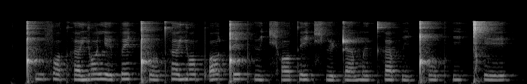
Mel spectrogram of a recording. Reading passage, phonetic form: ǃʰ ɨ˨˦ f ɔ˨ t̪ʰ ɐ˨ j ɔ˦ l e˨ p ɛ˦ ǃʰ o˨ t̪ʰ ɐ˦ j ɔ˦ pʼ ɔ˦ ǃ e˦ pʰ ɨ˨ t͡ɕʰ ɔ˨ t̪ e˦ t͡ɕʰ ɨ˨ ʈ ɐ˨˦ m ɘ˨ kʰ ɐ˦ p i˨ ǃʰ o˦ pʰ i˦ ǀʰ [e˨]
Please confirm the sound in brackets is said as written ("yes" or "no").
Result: no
